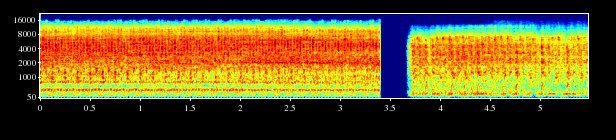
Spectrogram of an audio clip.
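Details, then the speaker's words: Twin-turbo 2001 Subaru Forester GT warming up for road tuning: a loose, irregular tinny rattle about four per second over the idle. Owner thinks it is the plastic guard support brace. An exhaust leak was also found afterward. "Doesn't sound very good, does it? It's the plastic. I think it's the support."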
